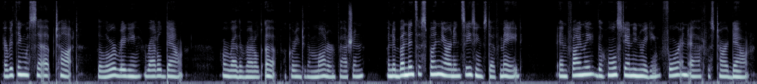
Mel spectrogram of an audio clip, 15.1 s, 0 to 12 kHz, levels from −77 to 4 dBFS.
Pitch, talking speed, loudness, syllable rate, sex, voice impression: 225 Hz, 160 wpm, -16 LUFS, 4.5 syllables/s, female, feminine, adult-like, slightly relaxed, slightly weak, soft, slightly muffled, slightly cute, calm, friendly, reassuring, kind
